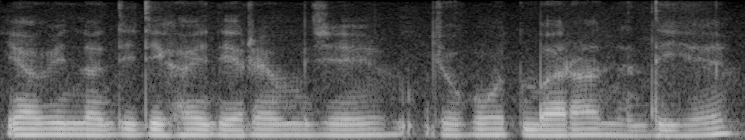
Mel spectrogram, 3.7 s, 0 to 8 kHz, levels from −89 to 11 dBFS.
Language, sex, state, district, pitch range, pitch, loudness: Hindi, male, Nagaland, Dimapur, 115-120 Hz, 120 Hz, -16 LUFS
